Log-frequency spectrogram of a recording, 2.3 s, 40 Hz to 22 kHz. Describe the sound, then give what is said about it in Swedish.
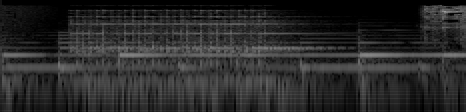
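An electric doorbell rings several times at the door of a fifth-floor apartment at Furusundsgatan 14, a sustained, buzzing burst, then short repeated presses, loud with a steady tonal hum and no voices. “Han beslutar sig för att låna lägenhetsnycklarna av Gullbrita och tar sig därefter ut till Furusundsgatan 14 där han flera gånger ringer på dörren till Ingrids och Gullbritas lägenhet på femte våningen.”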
